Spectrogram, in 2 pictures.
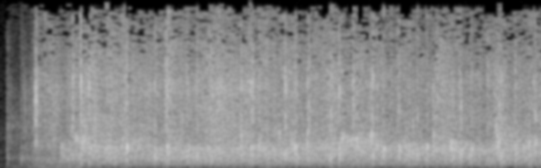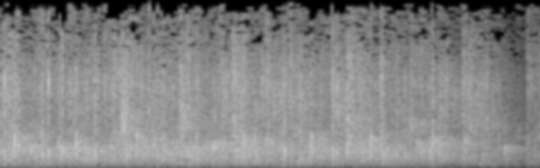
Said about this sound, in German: Übrigens mal einen Applaus für meine Schreiberin.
